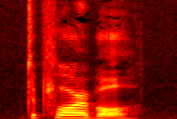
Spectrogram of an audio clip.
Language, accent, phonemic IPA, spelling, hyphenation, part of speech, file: English, General American, /dəˈplɔɹəb(ə)l/, deplorable, de‧plor‧a‧ble, adjective / noun, En-us-deplorable.ogg
- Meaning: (adjective) To be deplored.: 1. To be felt sorrow for; worthy of compassion; lamentable 2. Deserving strong condemnation; shockingly bad, wretched; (noun) A person or thing that is to be deplored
